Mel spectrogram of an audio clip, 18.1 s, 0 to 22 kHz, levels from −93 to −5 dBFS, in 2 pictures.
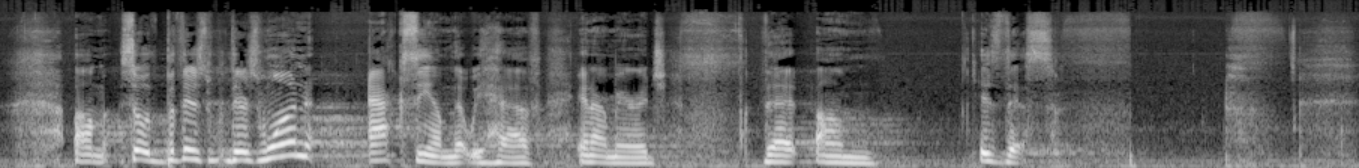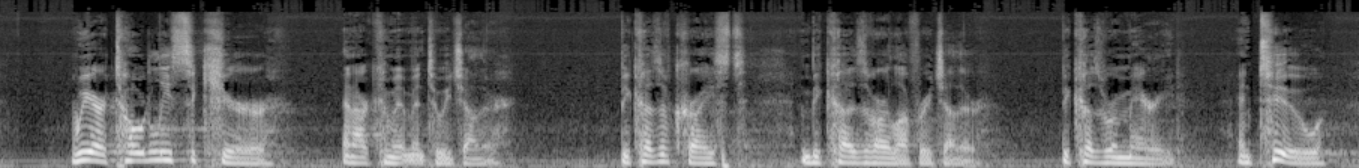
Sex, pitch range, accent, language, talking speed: male, 130-195 Hz, American, English, 140 wpm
